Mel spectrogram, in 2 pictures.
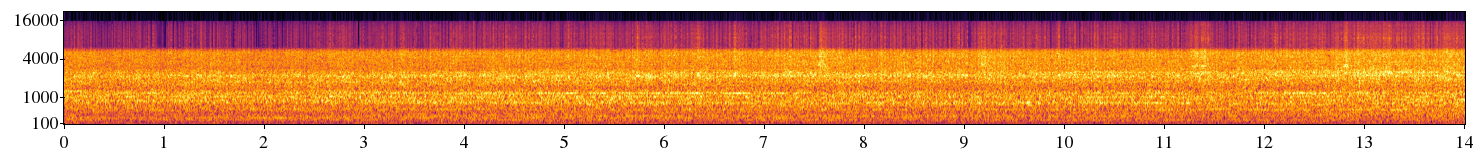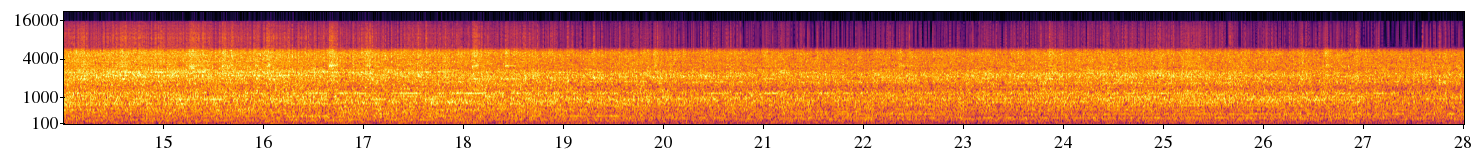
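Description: Peanut wet-peeling machine running steadily, its motor, belt drive and peeling rollers making a constant, even mechanical noise as peanuts are fed through.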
